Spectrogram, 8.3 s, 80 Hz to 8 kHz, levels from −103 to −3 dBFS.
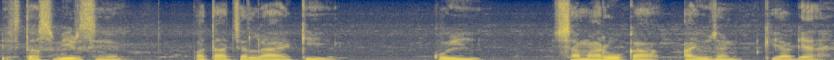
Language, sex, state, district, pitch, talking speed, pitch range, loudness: Hindi, male, Mizoram, Aizawl, 145 Hz, 110 wpm, 135-160 Hz, -17 LUFS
